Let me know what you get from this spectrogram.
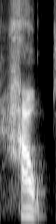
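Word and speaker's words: Haut: with the uh vocabulary it's h-a-u-t so it's hot out that's how you do it drivers a lot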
